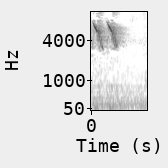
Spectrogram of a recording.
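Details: A female rusty-collared seedeater calls, used to stimulate males: two quick, thin, high notes about a fifth of a second apart, each sliding downward; nothing else is heard.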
